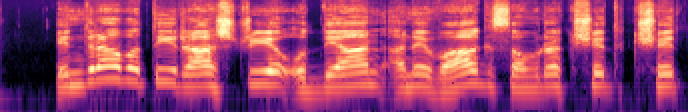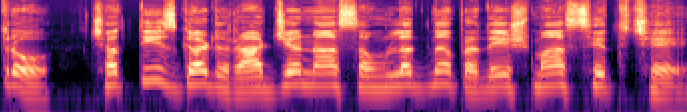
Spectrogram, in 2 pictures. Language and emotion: Gujarati, neutral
